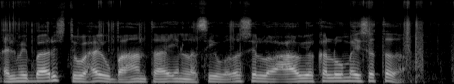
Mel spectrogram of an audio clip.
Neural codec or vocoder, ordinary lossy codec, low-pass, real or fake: none; none; none; real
